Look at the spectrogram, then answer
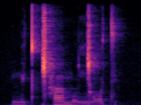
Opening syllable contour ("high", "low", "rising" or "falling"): low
